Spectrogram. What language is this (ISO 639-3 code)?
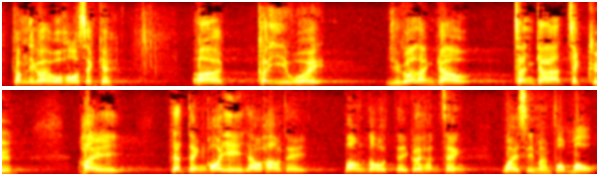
yue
